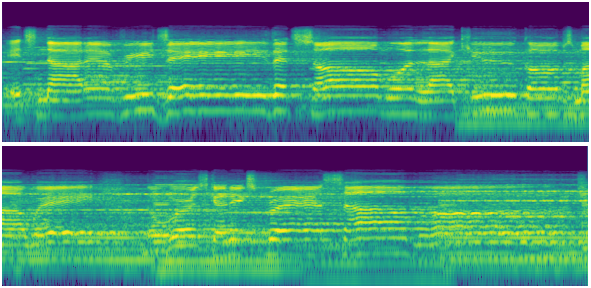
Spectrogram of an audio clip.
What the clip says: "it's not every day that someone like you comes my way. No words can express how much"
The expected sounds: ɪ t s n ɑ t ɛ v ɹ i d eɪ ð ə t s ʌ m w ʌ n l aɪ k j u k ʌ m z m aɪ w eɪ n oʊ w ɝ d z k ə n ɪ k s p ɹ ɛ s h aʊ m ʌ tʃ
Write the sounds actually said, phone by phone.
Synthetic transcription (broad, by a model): ɪ t s n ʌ t ɛ v ɹ i d eɪ ð ə t s ʌ m w ʌ n l aɪ k j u k ʌ m z m aɪ w eɪ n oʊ w ɝ d z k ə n ɪ k s p ɹ ɛ s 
